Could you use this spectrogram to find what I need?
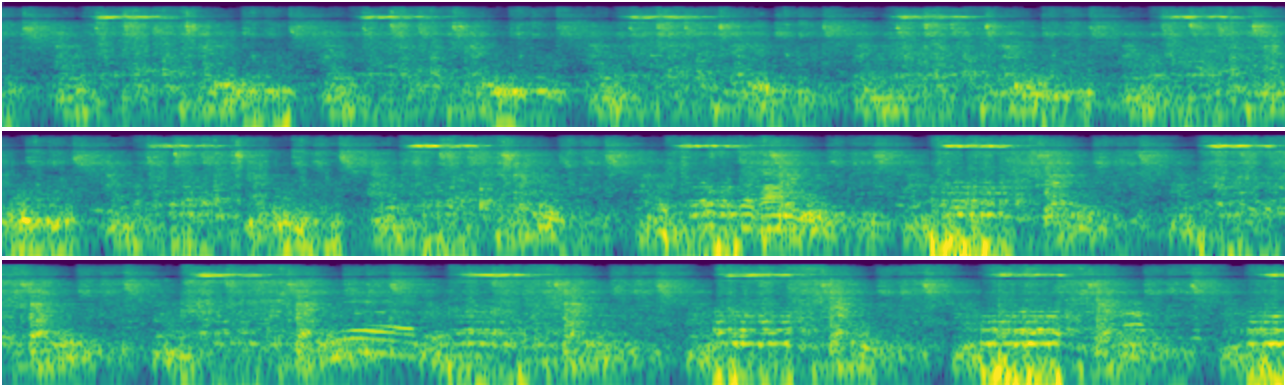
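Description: Machines clatter and thump with a fast, steady rhythm.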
